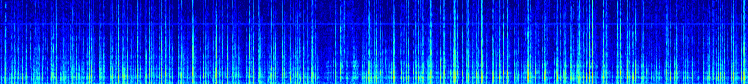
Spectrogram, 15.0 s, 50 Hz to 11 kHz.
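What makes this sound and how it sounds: Fingertips and nails tap rapidly on the back cover of a closed, hollow plastic Blu-ray game case for the PS3 (The Walking Dead), held in both hands. The result is a dense, continuous stream of dry, clicky taps, hollow and centered near 900 Hz with bright edges. Each tap dies almost instantly, with a brief lull in the activity around six to seven seconds.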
